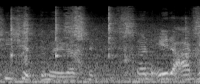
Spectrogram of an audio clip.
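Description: Metal spatula scraping and stirring a thick masala paste around a black iron kadai, in repeated quick strokes against the pan, while the paste is being fried.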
